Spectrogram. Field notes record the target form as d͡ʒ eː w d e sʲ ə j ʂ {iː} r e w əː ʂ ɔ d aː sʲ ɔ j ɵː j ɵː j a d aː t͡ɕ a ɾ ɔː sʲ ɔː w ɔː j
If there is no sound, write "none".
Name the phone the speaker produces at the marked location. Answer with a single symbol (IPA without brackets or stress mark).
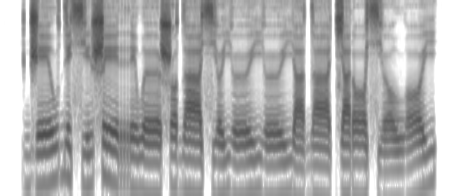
eː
